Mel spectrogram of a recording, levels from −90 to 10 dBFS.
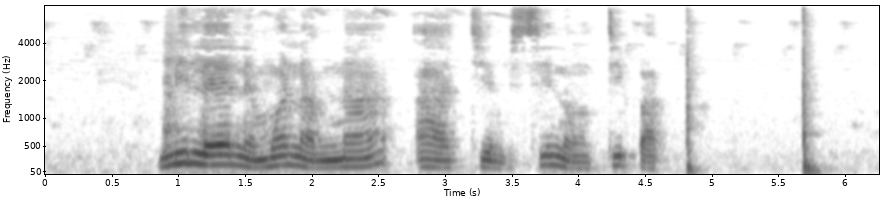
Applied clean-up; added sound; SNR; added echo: none; none; none; none.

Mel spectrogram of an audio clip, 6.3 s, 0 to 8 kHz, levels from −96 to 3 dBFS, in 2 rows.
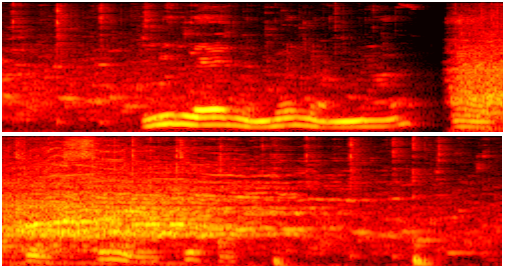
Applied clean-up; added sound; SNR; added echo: classical method log-MMSE.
